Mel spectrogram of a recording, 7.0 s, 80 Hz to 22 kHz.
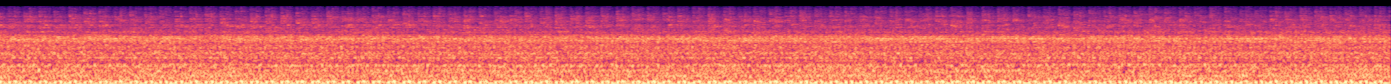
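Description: Predator 670cc 22 hp V-twin engine running steadily with no exhaust fitted, freshly started on the bench, with a deep tone.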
